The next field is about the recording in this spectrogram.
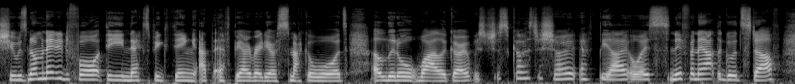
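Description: Speaking in an Australian accent, a woman uses a medium pitch and ordinary pitch variation at a fairly quick pace. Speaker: radio podcast host. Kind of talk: casual chat. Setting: studio.

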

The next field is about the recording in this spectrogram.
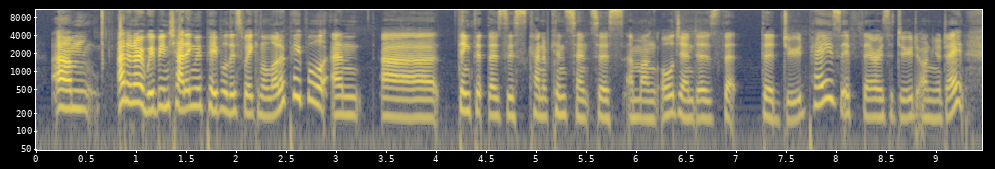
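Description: With an Australian accent, a woman talks at a fairly quick pace, the sound dry and close with no echo. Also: medium pitch for a woman, lively intonation. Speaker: radio host. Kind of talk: radio dj patter. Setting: studio. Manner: chatty, warm, slightly rambling.

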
